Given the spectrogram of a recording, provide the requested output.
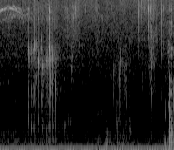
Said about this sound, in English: Sorry. The voice is a little weak, maybe too many hot takes here. So let me get another sip.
